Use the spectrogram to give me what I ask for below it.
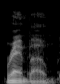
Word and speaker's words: Rambeau: I just butchered it as usual. R-A-M-B-E-A-U, Rambeau. Ramba. – Maybe Rambo. – Rambo. Okay. Anyway.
